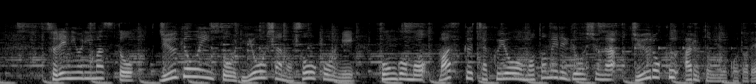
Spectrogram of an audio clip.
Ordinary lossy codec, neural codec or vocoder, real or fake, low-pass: AAC, 32 kbps; none; real; 7.2 kHz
